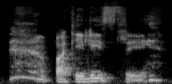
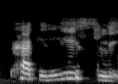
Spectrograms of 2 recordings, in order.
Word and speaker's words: Paquilitzi: Paquiliztli. Paquiliztli.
